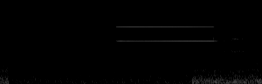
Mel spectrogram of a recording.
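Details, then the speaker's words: T34 McKinley syringe pump keypad unlock: the info button is pressed and held, and the pump gives a single sustained high electronic beep about one second long confirming the keypad is unlocked. "unlock the keypad by pressing and holding down the info button and wait for the beam"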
